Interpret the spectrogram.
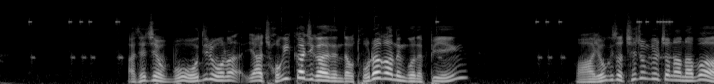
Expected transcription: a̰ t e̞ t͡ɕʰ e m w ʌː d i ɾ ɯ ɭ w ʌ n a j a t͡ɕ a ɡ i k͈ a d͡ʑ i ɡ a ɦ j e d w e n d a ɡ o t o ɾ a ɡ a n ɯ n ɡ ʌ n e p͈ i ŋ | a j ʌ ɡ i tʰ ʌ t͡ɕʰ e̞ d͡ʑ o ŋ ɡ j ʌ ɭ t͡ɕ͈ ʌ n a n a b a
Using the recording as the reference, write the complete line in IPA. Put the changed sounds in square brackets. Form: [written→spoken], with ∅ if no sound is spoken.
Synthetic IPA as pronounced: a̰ t e̞ t͡ɕʰ e m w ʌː d i ɾ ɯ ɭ w ʌ n a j a t͡ɕ [a→ʌ] ɡ i k͈ a d͡ʑ i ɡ a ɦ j [e→a] d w e n d a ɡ o t o ɾ a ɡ a n ɯ n ɡ ʌ n e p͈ i ŋ | a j ʌ ɡ i [tʰ→sʰ] ʌ t͡ɕʰ e̞ d͡ʑ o ŋ ɡ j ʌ ɭ t͡ɕ͈ ʌ n a n a b a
